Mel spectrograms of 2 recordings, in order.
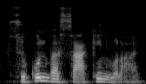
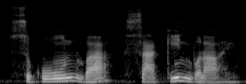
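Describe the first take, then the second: First: Said in the usual way. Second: সুকুন and Sakin drawn out slowly, long final vowels; slow teaching repeat. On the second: Shown as a demonstration. Teacher repeating the term after asking students, slow and drawn out. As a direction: stretch সুকুন and Sakin for learners.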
